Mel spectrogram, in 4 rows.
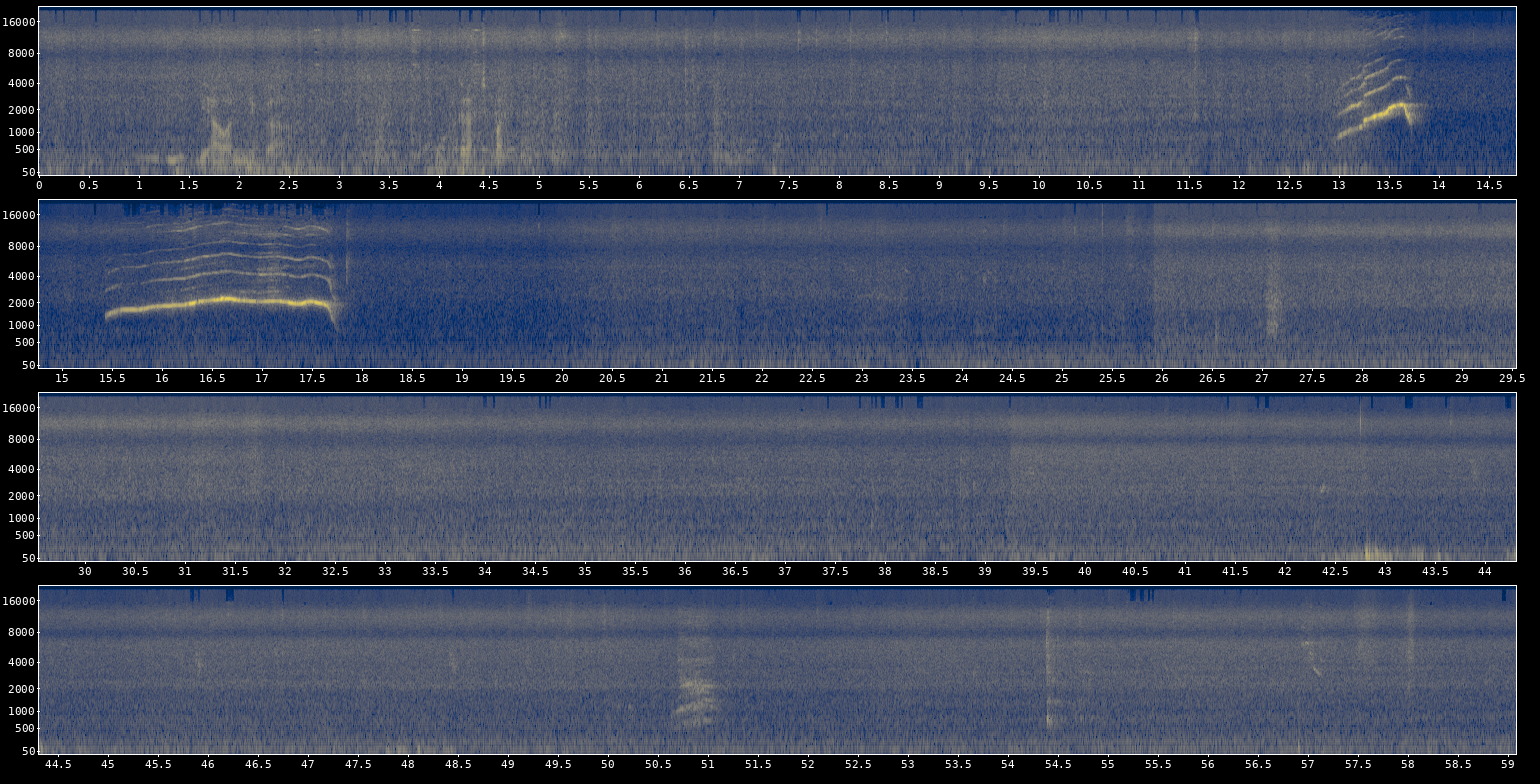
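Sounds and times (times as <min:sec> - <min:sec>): wind buffeting microphone: 0:00.0 - 0:13.2, 0:42.3 - 0:44.6.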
